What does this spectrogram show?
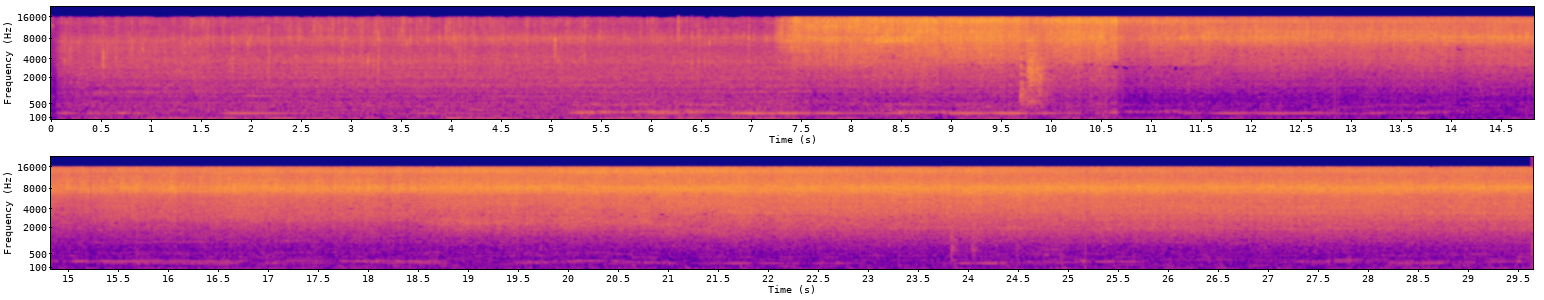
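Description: Oil sizzling in a non-stick pan on a low flame as skewers of marinated pineapple and capsicum are laid in to fry. The sizzle turns louder and hissier about seven seconds in, then settles to a steady sizzle after about eleven seconds.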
